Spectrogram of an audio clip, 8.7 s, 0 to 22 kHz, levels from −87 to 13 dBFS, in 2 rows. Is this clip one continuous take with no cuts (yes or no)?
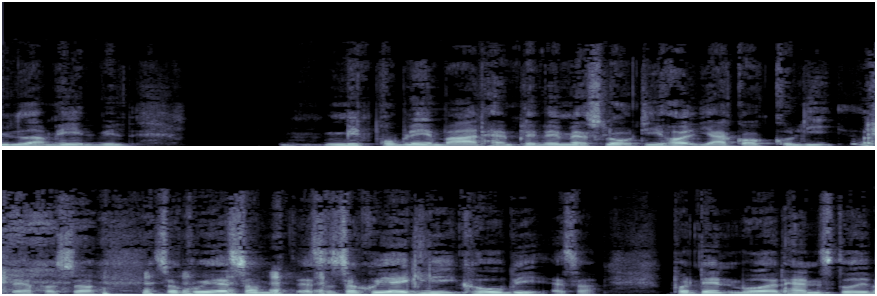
yes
